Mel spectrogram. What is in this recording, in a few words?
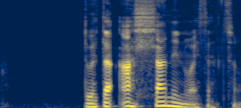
"allan", Welsh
